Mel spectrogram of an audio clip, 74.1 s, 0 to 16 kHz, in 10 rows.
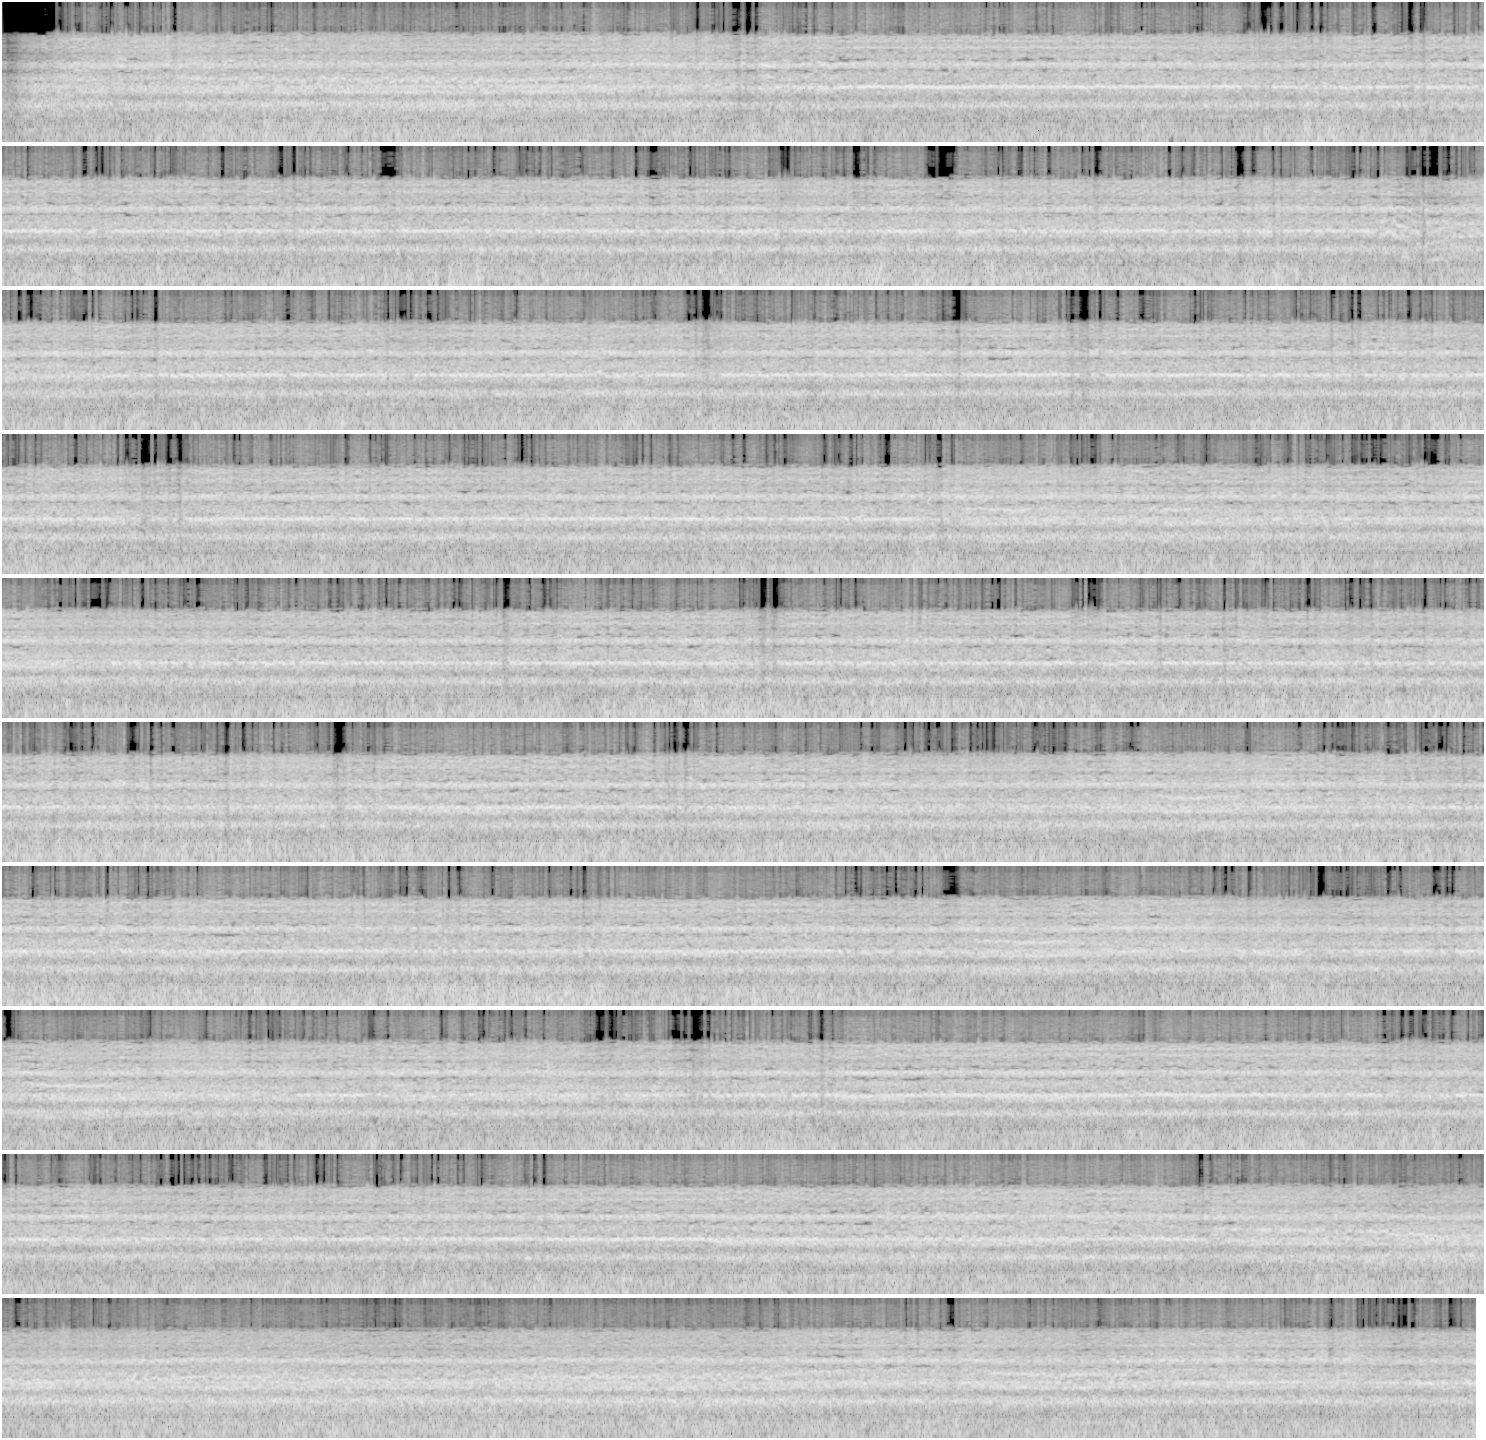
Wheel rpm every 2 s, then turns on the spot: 130, 210, 230, 230, 230, 240, 230, 200, 230, 230, 230, 230, 230, 230, 230, 230, 230, 230, 230, 230, 220, 230, 230, 230, 230, 230, 230, 230, 230, 230, 230, 230, 220, 210, 200, 210, 220.
none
